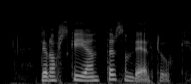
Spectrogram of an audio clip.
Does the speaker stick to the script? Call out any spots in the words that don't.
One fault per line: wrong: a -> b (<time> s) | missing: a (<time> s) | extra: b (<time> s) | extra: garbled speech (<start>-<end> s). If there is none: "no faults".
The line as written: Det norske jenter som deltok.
no faults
